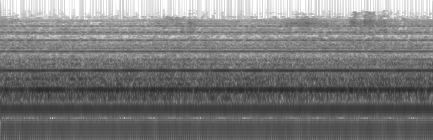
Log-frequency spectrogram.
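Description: A steady musical drone holding one unchanging pitch with its overtones, unbroken and without any strokes or beats.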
